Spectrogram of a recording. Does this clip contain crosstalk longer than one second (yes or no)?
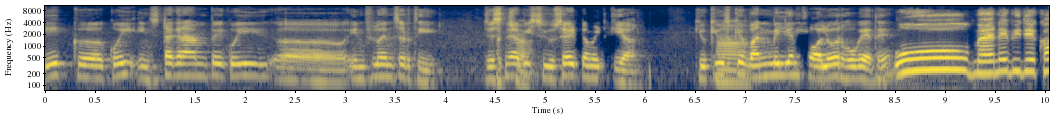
no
